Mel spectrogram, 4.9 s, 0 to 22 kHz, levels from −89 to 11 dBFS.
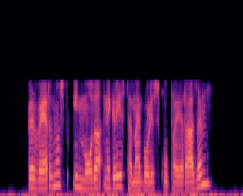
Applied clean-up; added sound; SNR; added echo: neural mask model Resemble Enhance denoiser.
